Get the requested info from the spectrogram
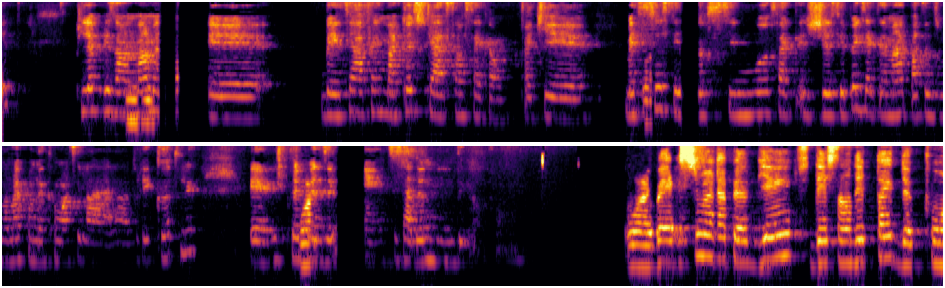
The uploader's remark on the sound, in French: je repartage sur le podcast le live Instagram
